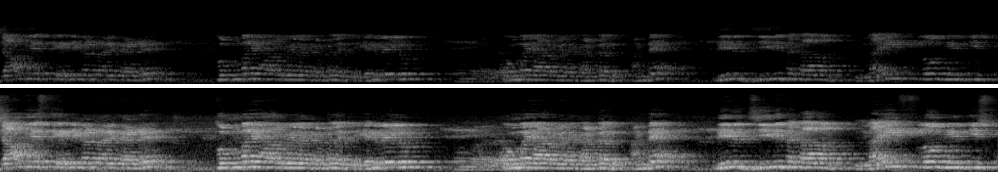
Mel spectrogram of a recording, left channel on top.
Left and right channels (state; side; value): quieter; left; 23.5 dB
